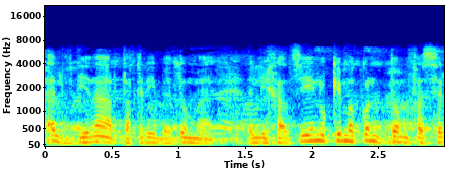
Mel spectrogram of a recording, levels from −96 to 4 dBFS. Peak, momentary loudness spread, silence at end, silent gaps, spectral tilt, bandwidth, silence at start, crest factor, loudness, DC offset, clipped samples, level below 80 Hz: -6 dBFS; 5 LU; 0 s; none; -7 dB/octave; 6.8 kHz; 0 s; 16 dB; -24 LUFS; under 0.1%; under 0.1%; -50 dBFS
